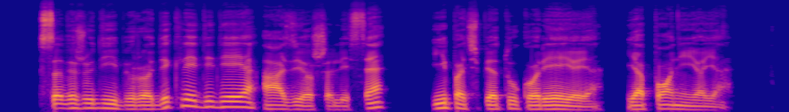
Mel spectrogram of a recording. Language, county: Lithuanian, Šiauliai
